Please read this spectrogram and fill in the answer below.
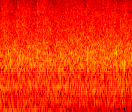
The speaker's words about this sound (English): We got a clapping here.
